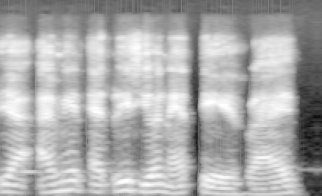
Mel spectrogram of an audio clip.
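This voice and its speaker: A man's voice: mid-range voice, lively intonation, unhurried, fairly bright tone. A man with an Indonesian accent teaching an English class, enthusiastic and chatty, laughing often and tagging his sentences with "ya". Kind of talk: casual class chat.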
